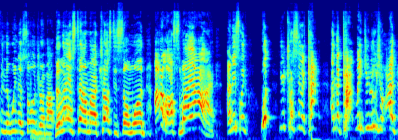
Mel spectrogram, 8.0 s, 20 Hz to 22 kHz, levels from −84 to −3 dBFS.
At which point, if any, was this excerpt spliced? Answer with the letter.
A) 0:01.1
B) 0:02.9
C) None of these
A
